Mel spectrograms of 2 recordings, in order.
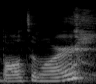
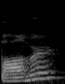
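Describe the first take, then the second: First: The middle t sound is clearly pronounced. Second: The t is dropped and syllables are squeezed. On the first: "I do add the T in Baltimore" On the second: "locals would call it Balmer"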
